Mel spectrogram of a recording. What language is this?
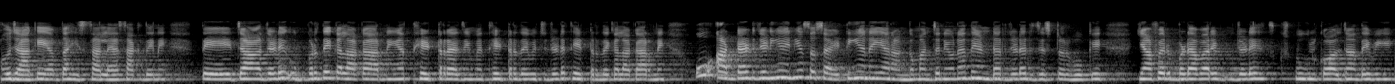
Punjabi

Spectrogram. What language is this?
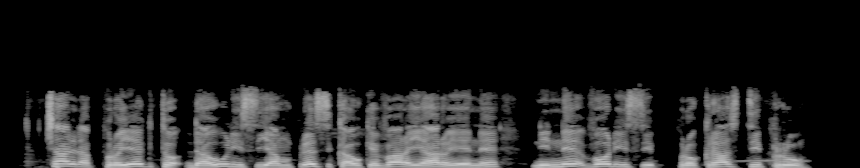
Esperanto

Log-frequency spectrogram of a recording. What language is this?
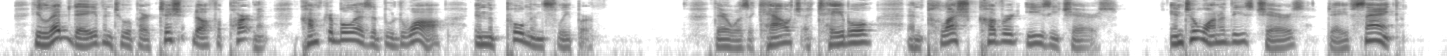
English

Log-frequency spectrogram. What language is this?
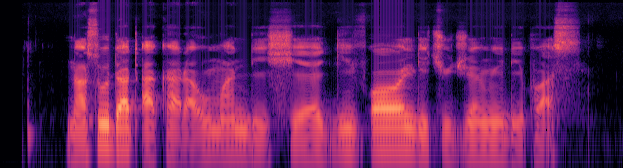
Nigerian Pidgin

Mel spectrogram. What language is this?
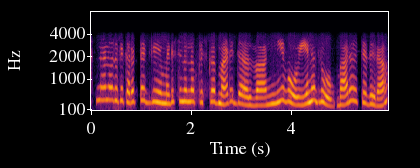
Kannada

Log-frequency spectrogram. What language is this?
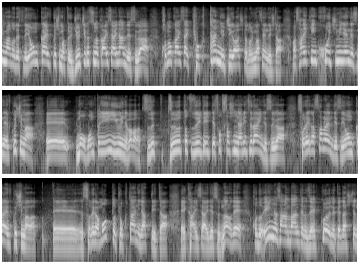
Japanese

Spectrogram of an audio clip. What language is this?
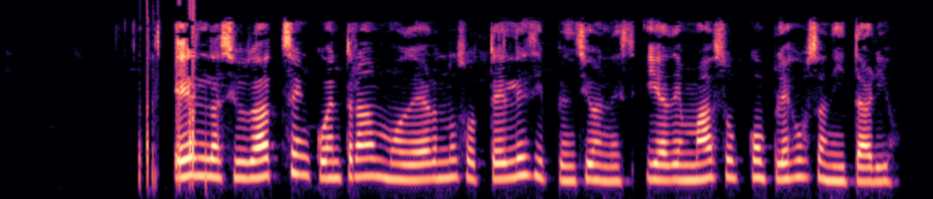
Spanish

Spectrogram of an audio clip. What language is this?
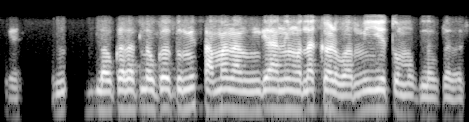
Marathi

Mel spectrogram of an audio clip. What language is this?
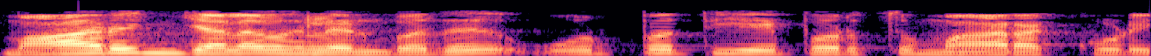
Tamil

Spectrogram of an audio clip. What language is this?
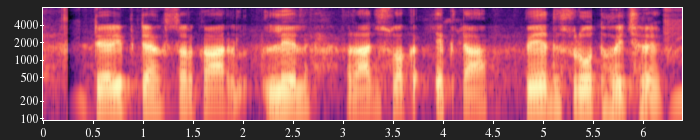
Maithili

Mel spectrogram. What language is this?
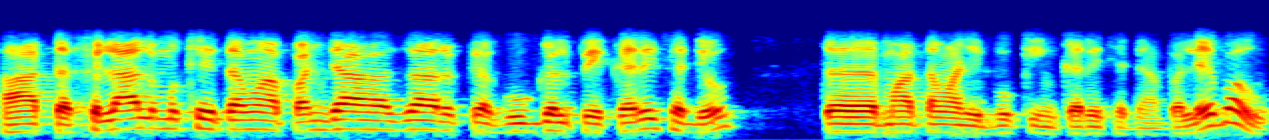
Sindhi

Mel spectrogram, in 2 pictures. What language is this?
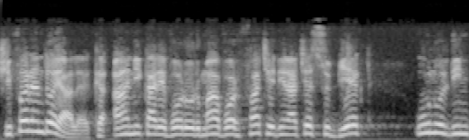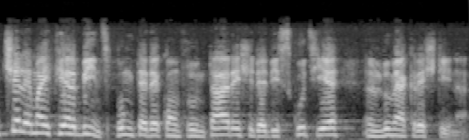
Romanian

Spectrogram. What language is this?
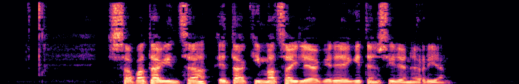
Basque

